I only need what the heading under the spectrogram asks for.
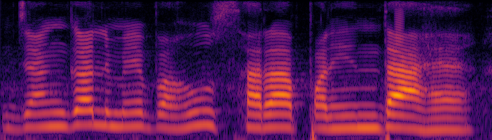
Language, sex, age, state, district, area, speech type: Urdu, female, 60+, Bihar, Darbhanga, rural, spontaneous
